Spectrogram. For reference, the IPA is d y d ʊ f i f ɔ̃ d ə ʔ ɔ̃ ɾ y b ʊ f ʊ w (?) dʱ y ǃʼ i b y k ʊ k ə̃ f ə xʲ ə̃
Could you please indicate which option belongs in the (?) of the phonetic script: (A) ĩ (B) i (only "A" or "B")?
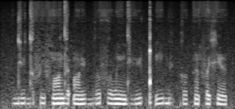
A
